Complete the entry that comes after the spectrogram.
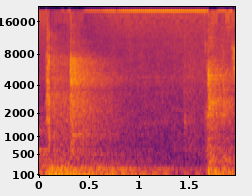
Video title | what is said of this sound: EBB - Finishes - 05 Interior Finishes, Floor, Wall and Ceiling | the shaft is equipped with the sort of structure of metal profiles and these are covered with gypsum board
